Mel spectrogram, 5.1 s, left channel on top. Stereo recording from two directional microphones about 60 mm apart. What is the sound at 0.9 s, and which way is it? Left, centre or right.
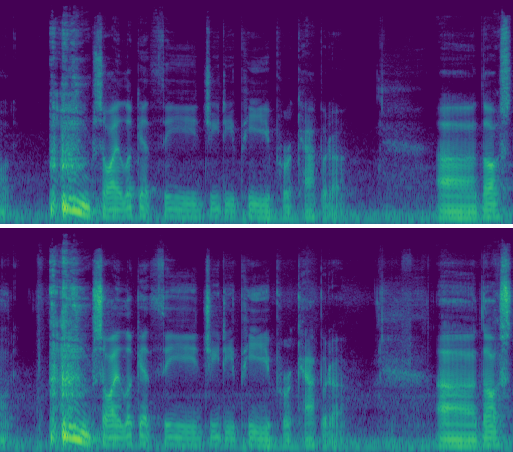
Speech, left.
